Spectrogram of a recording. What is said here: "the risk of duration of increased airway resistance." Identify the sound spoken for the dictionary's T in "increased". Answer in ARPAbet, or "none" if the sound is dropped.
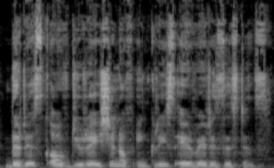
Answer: none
